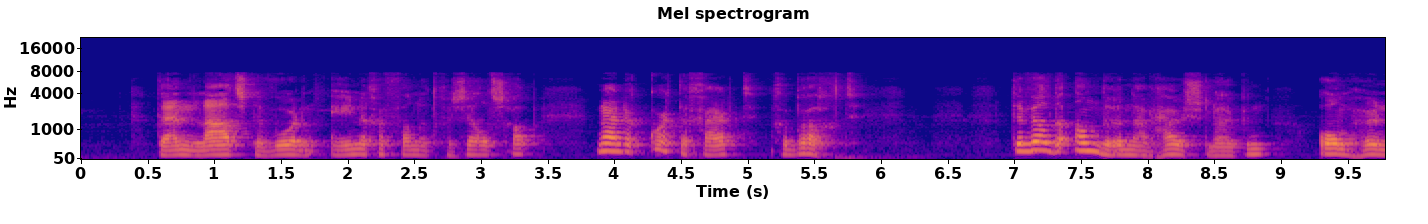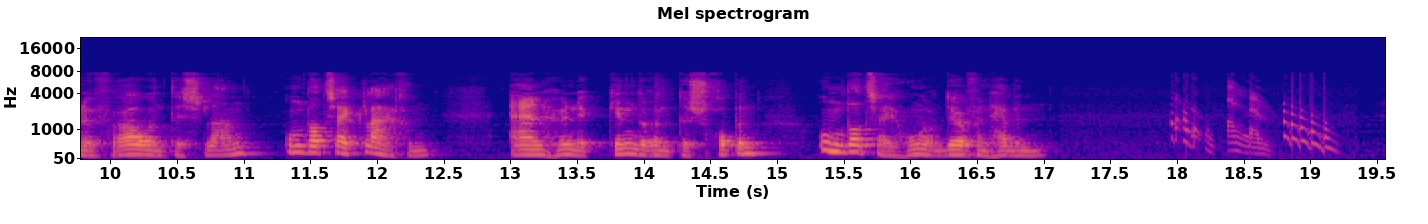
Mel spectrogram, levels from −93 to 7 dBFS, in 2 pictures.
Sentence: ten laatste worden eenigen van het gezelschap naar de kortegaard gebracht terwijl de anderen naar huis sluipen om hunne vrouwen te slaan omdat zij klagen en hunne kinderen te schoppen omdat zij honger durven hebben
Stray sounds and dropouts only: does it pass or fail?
fail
